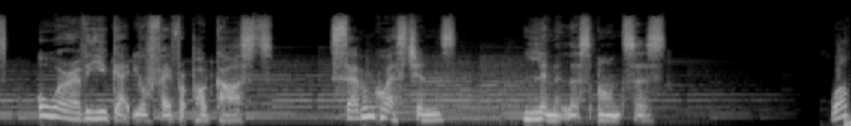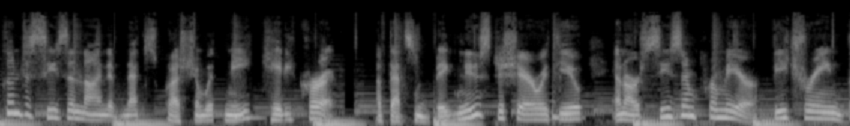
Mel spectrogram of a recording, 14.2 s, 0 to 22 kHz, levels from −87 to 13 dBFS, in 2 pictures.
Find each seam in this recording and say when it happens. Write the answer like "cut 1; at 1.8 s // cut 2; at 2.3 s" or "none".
cut 1; at 6.7 s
